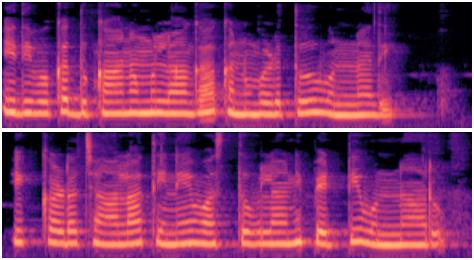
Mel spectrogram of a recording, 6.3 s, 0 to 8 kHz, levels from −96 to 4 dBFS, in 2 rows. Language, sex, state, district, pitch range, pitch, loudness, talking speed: Telugu, female, Telangana, Hyderabad, 235-255 Hz, 245 Hz, -18 LUFS, 115 wpm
